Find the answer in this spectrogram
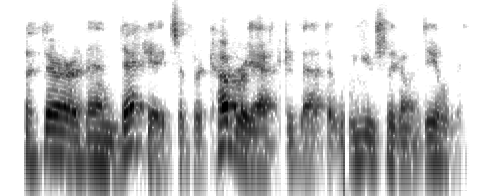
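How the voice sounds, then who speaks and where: Soft-spoken and somewhat breathy, a man talks with an American accent. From US. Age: 60s. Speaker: fire service veteran and institute director. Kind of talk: symposium presentation. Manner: halting.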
